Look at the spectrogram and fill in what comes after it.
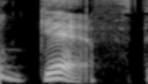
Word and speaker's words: GIF: Oh, you go jiff with a hard J, like peanut butter. I go gift. This is like the age-long debate. – I know. I say GIF because the man who, you know, invented it says it's supposed to be GIF.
